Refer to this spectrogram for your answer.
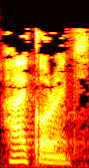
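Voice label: "high current", Nigerian Pidgin, male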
